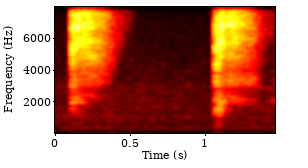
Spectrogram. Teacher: So P and S are pronounced at the same time. So it's ps, ps.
